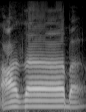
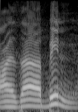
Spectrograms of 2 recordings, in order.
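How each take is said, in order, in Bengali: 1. শব্দটি একটি খালি 'b' ধ্বনি দিয়ে শেষ হয়। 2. শব্দটি একটি 'bin' ধ্বনি দিয়ে শেষ হয়। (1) "বায়ের পরে সাকিন এসছে, কারণ এখানে বায়ের উপরে আপনি ওয়াফ পড়ছেন" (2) "বাদুজের বিন ছিল এখানে, তো এখানে আপনি বাদুজের বিন পড়বেন না"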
